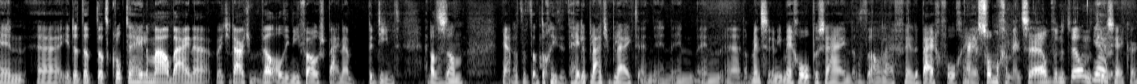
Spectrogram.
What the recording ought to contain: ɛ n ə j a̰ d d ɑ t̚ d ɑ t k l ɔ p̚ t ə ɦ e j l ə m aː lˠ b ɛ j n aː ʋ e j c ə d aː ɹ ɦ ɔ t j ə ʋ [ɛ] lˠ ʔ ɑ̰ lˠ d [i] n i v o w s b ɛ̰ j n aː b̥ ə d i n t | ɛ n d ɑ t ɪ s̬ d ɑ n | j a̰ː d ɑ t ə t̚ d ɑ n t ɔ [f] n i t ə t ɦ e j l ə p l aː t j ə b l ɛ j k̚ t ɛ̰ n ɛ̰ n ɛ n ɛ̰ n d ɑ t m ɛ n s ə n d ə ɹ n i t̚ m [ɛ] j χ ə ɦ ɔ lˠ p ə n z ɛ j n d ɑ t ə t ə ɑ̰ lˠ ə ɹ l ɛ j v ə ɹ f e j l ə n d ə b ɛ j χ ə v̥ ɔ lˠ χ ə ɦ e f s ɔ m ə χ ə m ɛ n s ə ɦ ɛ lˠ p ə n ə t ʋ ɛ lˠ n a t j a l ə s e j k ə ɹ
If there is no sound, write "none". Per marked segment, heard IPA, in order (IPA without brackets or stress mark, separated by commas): ɛ, i, χ, e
